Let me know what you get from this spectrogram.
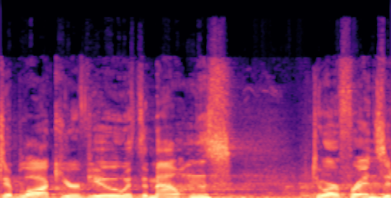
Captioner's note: laughter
